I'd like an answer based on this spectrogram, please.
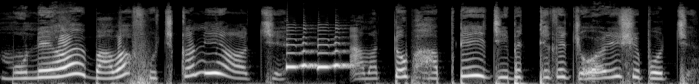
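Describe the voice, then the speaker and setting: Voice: high voice, animated, takes it slowly, heavy background noise, heavily acted. A performer voicing a sly, lazy little cartoon schoolboy with a whiny, dramatic delivery. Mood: gleeful. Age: child figure. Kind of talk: comic cartoon voice acting.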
